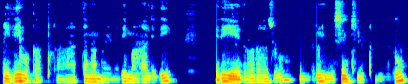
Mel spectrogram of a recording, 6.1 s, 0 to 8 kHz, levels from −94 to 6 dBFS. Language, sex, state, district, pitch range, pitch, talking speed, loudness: Telugu, male, Karnataka, Bellary, 95-115 Hz, 105 Hz, 90 wpm, -26 LUFS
